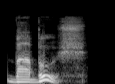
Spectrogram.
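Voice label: "babouche", British English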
